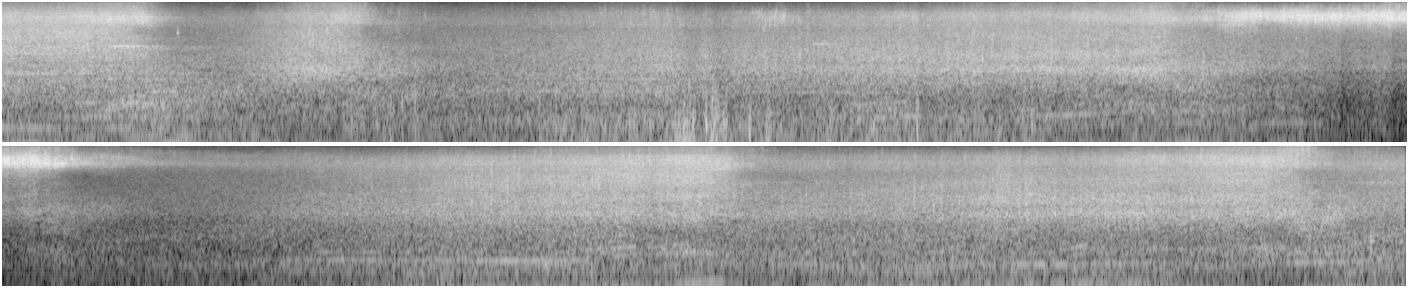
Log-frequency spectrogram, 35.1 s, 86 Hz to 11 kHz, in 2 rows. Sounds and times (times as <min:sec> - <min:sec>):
Car: 0:00.0 - 0:35.1
Traffic noise, roadway noise: 0:00.0 - 0:35.1.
